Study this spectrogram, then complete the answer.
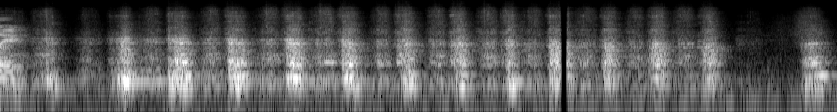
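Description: A hand plane shaves wood in quick, repeated strokes.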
